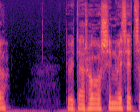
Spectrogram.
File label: "rhos", welsh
